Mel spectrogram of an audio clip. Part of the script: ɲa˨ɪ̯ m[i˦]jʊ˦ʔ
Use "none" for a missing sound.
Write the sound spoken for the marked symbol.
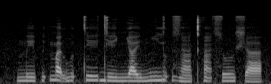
ĩ˦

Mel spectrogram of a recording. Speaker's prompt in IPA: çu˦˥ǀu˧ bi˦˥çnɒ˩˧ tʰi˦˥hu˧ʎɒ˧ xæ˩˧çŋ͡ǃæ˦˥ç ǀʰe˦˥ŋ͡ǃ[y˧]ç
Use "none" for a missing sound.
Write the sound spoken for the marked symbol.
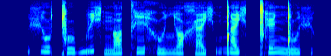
u˧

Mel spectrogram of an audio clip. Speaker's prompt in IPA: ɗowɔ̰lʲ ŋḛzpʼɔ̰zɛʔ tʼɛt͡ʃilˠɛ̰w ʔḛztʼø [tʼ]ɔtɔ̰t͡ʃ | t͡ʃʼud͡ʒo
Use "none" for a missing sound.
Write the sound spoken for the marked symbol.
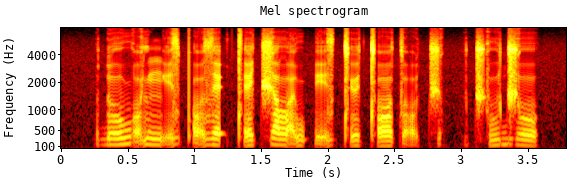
tʼ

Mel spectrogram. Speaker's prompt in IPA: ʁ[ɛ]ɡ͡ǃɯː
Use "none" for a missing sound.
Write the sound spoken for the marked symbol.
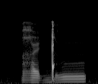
ɛ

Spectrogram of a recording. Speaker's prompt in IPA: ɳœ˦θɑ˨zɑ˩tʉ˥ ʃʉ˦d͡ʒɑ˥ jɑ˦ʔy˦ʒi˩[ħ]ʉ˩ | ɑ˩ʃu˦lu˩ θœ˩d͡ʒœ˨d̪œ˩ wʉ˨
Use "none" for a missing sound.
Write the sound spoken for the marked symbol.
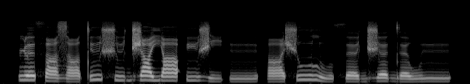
ʔ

